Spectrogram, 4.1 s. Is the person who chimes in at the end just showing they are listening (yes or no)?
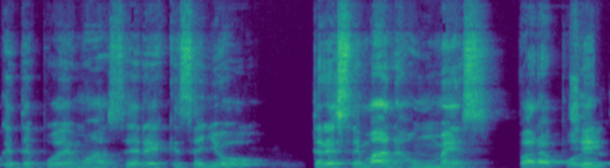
yes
